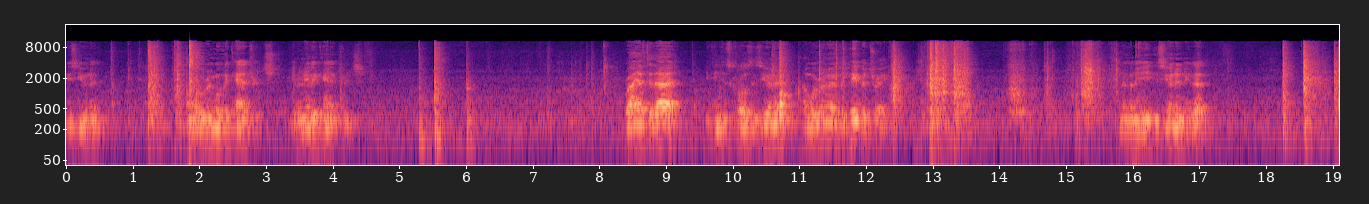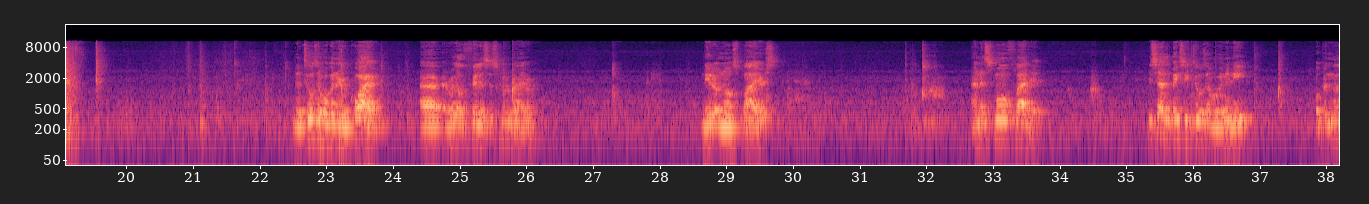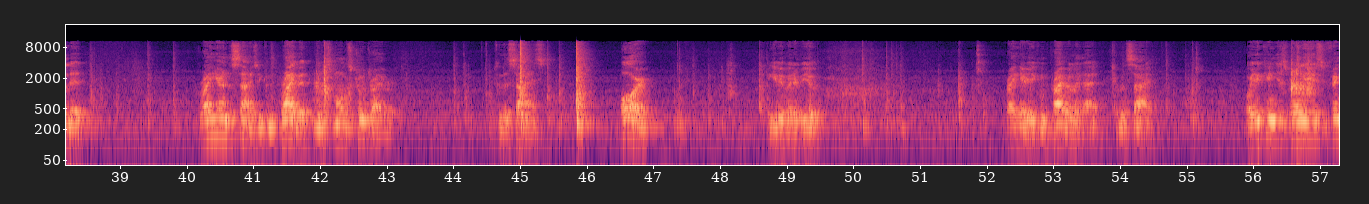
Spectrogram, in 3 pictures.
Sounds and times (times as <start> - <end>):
Speech: 0.0 - 0.7, 1.8 - 4.6, 8.4 - 12.5, 15.8 - 17.2, 22.5 - 26.2, 28.6 - 29.9, 32.6 - 33.8, 35.3 - 37.0, 37.8 - 38.6, 40.2 - 43.2, 44.6 - 45.5, 46.5 - 47.1, 48.7 - 49.6, 52.3 - 54.6, 55.9 - 57.2.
